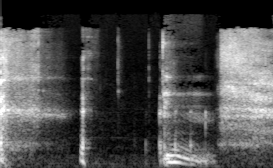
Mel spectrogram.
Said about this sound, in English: Sorry, I had something stuck in my throat.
